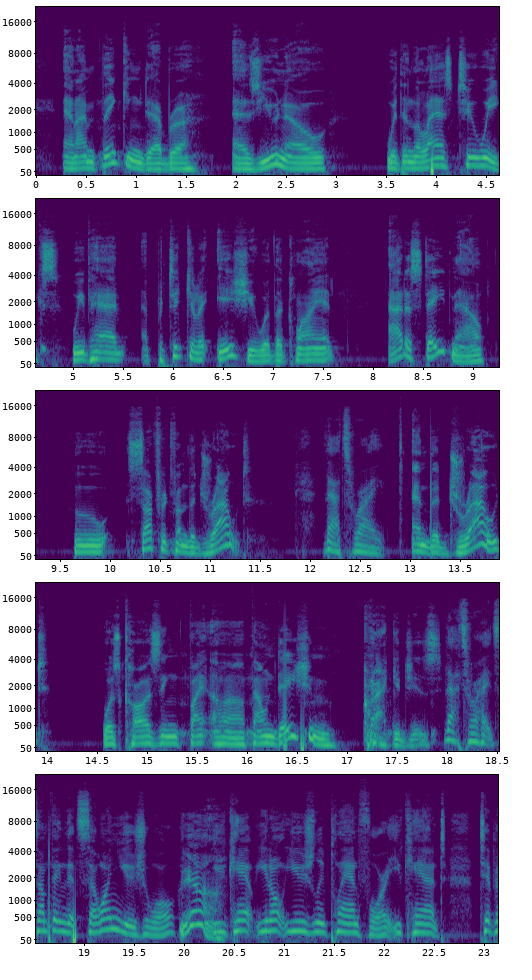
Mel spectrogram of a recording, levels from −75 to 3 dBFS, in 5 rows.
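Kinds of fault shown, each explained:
Loud pop: A sudden voltage spike, likely from a plug, switch or static discharge, lands on top of the speech. It strikes four times here, peaking roughly 15 dB above the signal. The last two are double pops. The speech continues underneath.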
